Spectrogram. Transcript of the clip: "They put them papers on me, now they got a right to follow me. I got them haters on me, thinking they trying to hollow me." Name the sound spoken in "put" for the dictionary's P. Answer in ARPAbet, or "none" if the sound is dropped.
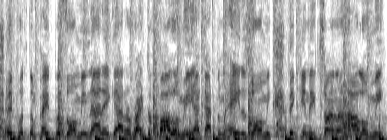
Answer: P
